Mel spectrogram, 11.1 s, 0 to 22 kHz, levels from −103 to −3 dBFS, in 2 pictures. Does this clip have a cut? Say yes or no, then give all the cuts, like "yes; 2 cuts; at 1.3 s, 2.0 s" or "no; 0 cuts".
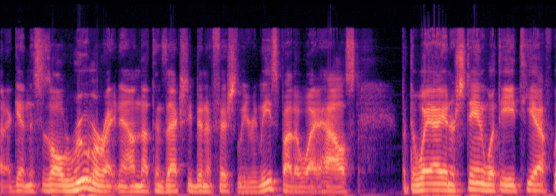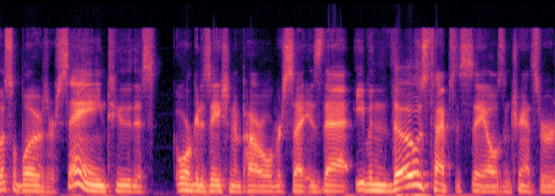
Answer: no; 0 cuts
